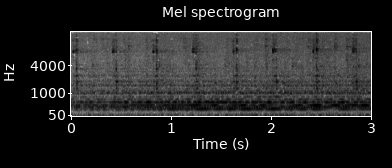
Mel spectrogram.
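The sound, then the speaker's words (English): A clock ticks in a steady, even rhythm, each soft click spaced about half a second apart, over a constant low tonal hum. No one speaks. “For me, the clock is a different experience than it will be for you or for people who are seeing it for the first time.”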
